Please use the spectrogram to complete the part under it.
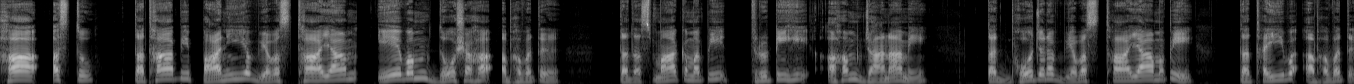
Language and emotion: Sanskrit, neutral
